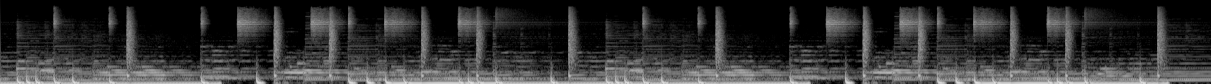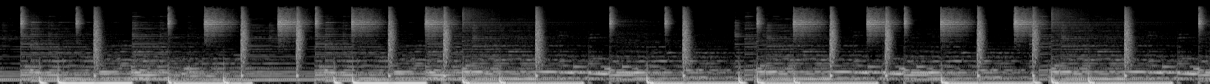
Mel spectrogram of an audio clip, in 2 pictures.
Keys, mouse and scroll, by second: 15.2 double click, 17.8 scroll up 1, 21.2 scroll down 1.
